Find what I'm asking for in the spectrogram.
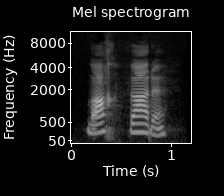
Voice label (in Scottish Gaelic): "lach mhara", gaelic; scaup; lachan-mara; Faclan Nàdair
